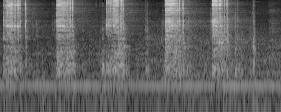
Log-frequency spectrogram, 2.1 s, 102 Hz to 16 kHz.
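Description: Hand ratchet wrench clicking in short runs, about five strokes in two seconds, as a 13 mm bolt is backed out.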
